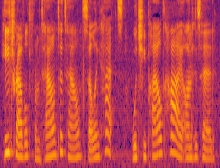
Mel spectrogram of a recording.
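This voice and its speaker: A woman storyteller reading a folktale aloud for children, with expressive, deliberate phrasing. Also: medium pitch, slight background noise.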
